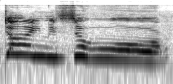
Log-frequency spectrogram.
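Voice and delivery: put-on high, slow, loud toddler shout of dinosaur; a tiny boy yelling his favourite word; drawn-out baby shout. A narrator's reading. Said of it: "he shouts".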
